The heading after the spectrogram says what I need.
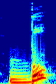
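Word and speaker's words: beaux: plural version and it's Bo okay so you put this x at the end but then you don't pronounce it so it's Bo all right b b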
